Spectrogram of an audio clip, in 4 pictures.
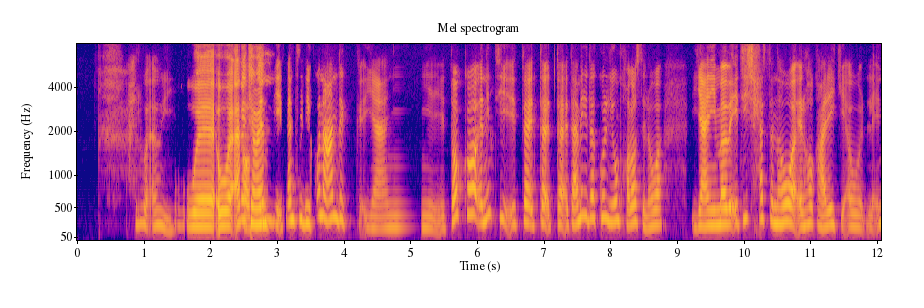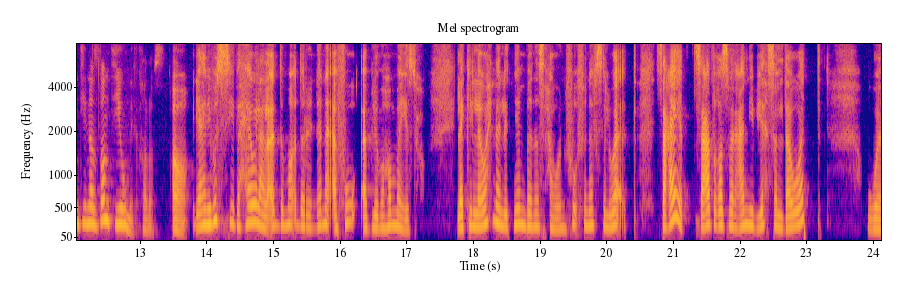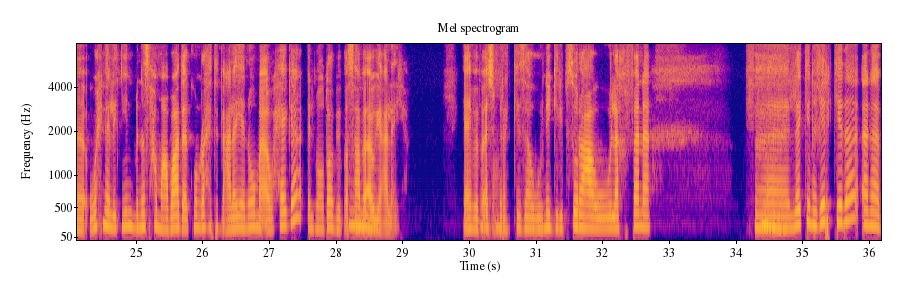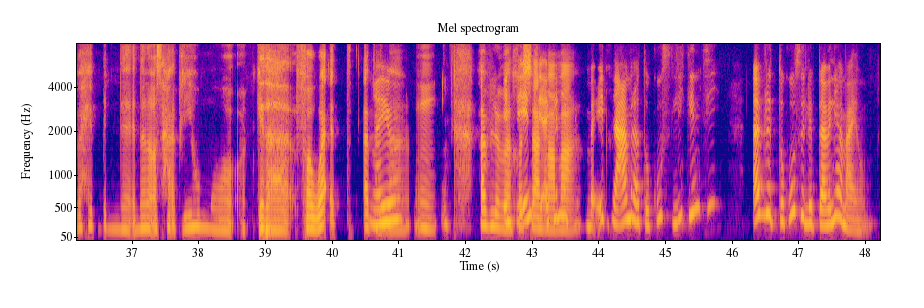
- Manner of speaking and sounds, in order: distorted speech; tapping; other noise; other background noise; chuckle
- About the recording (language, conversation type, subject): Arabic, podcast, إيه طقوسك الصبح مع ولادك لو عندك ولاد؟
